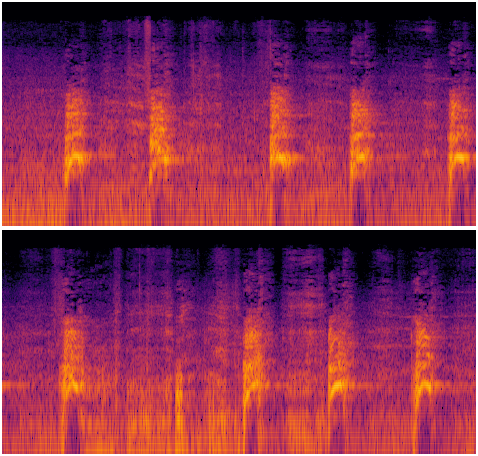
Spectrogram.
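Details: Labrador Retriever barking during play, a fluffy dog: loud, sharp single barks repeated roughly every second in a steady series of about ten, each with a clear tonal ring, over a low background hum.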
